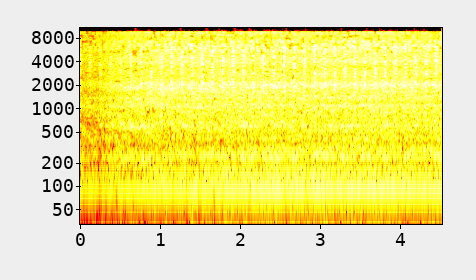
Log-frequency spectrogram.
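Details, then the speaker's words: Ford 300 (4.9L) fuel-injected inline-six, with good oil pressure, idling with a fast, steady top-end tick about four per second; hydraulic valves adjusted, not an exhaust leak; owner suspects a collapsing valve spring; cause unknown. "That ticket is coming from the top end. And I adjusted all the hydraulic valves and set everything."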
